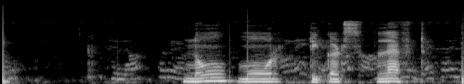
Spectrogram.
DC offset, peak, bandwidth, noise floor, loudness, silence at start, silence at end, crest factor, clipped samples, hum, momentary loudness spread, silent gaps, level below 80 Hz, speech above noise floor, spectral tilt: under 0.1%; -2 dBFS; 8 kHz; -56 dBFS; -18 LUFS; 0 s; 0 s; 16 dB; under 0.1%; none; 21 LU; none; -46 dBFS; 38 dB; -6.5 dB/octave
